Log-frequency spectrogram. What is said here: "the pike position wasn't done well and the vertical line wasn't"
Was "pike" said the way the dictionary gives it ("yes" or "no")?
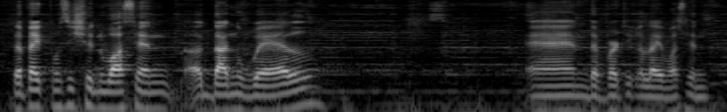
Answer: no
